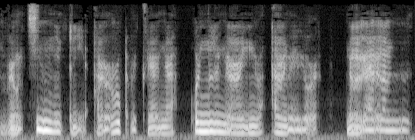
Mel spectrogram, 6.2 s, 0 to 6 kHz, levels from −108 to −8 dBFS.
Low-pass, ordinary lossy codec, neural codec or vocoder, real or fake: 5.4 kHz; MP3, 32 kbps; autoencoder, 22.05 kHz, a latent of 192 numbers a frame, VITS, trained on many speakers; fake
